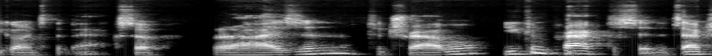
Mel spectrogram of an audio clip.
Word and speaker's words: reisen: When you say reisen, whenever you see an EI, like schreiben or reisen or spazieren, whenever you pronounce the EI, your tongue should be going to the back of your mouth.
